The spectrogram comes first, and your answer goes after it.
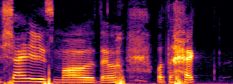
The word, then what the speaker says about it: SHINee: cover the basics obviously it's not pronounced as shin like how you recall mr charlie it's more like shiny which is pretty self-explanatory and if you don't get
